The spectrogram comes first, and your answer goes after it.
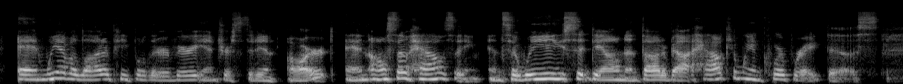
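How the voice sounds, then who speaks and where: Using vocal fry, a woman speaks at a moderate pace with hardly any pauses, at a fairly high pitch with ordinary pitch variation. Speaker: community organizer. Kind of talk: online workshop presentation.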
